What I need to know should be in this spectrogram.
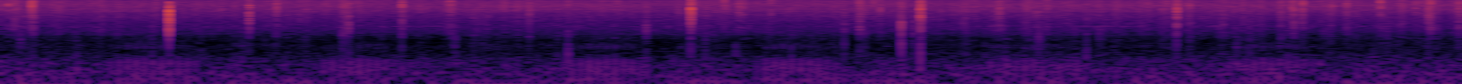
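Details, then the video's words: Close, strong purring of a domestic cat: a thick low rumble rising and falling in breath-length cycles about once a second, with occasional crisp fireplace crackles above. "Fall asleep to the Purring of a Cat & Fireplace"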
